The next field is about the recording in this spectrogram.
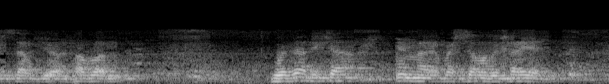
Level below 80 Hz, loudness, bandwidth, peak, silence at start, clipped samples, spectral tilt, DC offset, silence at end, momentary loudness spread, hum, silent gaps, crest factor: -50 dBFS; -20 LUFS; 5.4 kHz; -4 dBFS; 0 s; under 0.1%; -9.5 dB/octave; under 0.1%; 0 s; 13 LU; none; none; 16 dB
